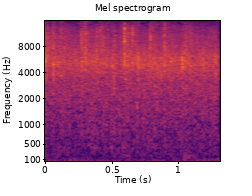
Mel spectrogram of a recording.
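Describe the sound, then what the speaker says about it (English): Steady rain pours onto a vegetable garden planted with lettuce, kohlrabi and beetroot, a dense, even hiss of drops close by with no voices. "As you can hear, the rain has picked up"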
